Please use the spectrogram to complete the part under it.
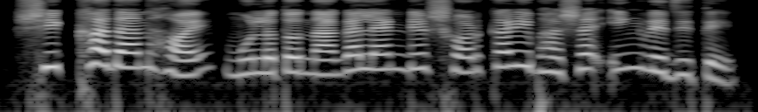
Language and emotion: Bengali, neutral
